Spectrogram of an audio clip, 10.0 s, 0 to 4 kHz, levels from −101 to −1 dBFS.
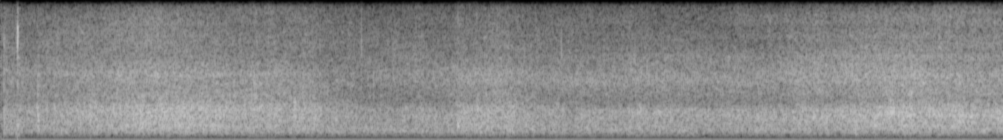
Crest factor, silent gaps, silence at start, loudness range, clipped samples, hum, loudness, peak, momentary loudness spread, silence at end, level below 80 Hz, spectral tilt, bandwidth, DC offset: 22 dB; none; 0 s; 3 LU; under 0.1%; none; -24 LUFS; -2 dBFS; 7 LU; 0 s; -62 dBFS; -7.5 dB/octave; 4 kHz; 0.4%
